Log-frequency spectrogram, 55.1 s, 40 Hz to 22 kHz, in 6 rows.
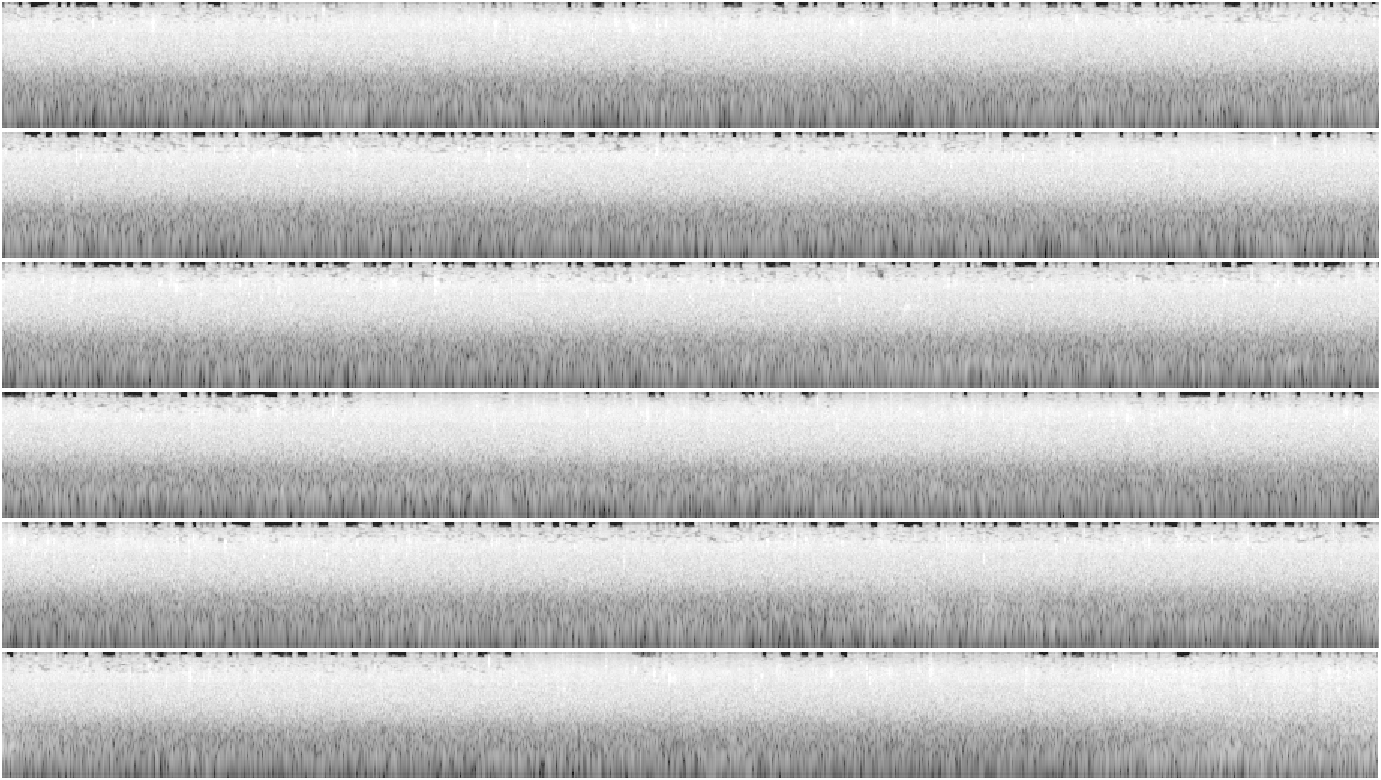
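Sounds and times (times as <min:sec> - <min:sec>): steady rain: 0:00.0 - 0:55.0
thunder rumble: 0:21.6 - 0:36.7, 0:41.1 - 0:47.3, 0:53.1 - 0:55.0.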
